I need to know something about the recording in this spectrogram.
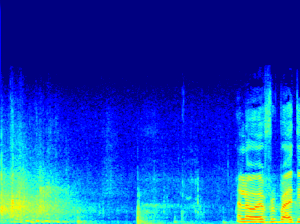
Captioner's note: applause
